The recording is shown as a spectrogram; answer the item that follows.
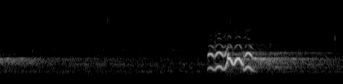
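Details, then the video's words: Common loon tremolo: a fading steady tone gives way after two seconds to a loud, rapidly quavering, laughing wavering call with a rich harmonic voice, lasting about half a second before trailing off. "Common Loon Tremolo"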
